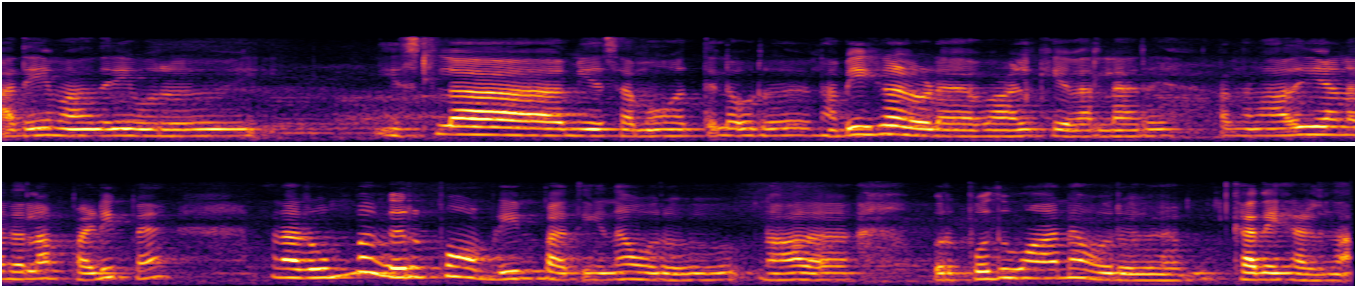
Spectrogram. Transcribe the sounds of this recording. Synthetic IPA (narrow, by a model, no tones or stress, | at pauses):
ʔɐ̰ðeːmaːðɪɾiɔɾɯ | ɪslaːmɪjɐsɐmuːɣɐt̪ːɪlɔɾɯnɐbɪɣɐɭoːɽɐʋaːɭkɐjɐʋɐɾɐlaːɾɯ | ɐnd̪ɐmaːðɪɾɪjaːnɐðɛlːãːpɐɽɪpːẽː | aːnãːɾɔmbɐʋɪɾɯpːõɐp̬ːɐɽɪnːɯpaːɾt̪iːŋɡɐnːãːɔɾɯnaː | ɔɾɯpɔðɯʋaːnɐɔɾɯkɐðɐɪɣɐɭt̪ã̰ː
